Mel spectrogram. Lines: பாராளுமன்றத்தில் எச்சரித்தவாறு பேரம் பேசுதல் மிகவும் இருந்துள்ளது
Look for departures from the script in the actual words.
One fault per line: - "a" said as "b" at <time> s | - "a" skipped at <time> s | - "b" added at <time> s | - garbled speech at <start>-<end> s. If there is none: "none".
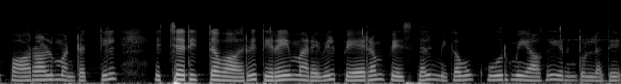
- "திரைமறைவில்" added at 2.6 s
- "கூர்மையாக" added at 4.9 s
